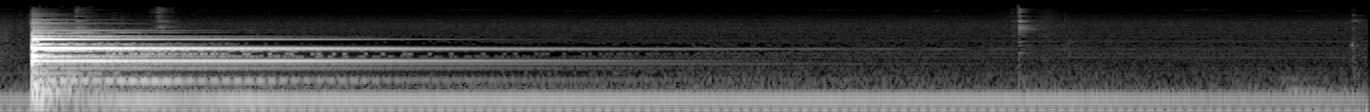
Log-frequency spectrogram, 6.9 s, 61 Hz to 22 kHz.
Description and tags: CR BedpostRing2
An old bedpost struck with a small pipe - long ring
metallic, ring, long, clang, bedpost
